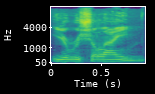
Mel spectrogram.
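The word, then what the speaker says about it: Yerushalayim (ירושלים): meaning Yerushalayim, the way they pronounce it today.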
